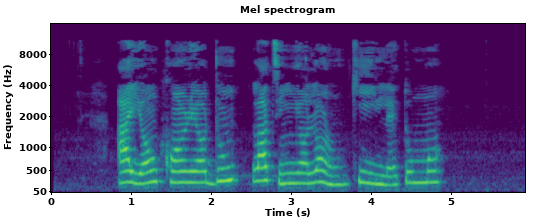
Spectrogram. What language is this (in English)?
Yoruba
